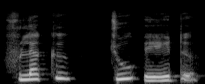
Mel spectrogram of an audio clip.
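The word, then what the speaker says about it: fluctuate: यू ए टी ई अगर आपको English में कहीं पर टी यू ए टी ई एक साथ लिखा मिले तो हम लोग इसे पढ़ते हैं चएट क्या पढ़ते हैं चएट तो हमारी पूरी मीनिंग क्या बनी फ्लक चुएट फ्लकचुएट फ्लकचुएट फ्लकचुएट का मतलब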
